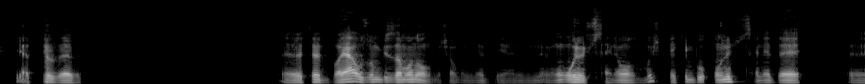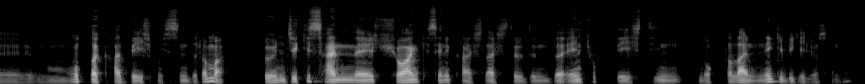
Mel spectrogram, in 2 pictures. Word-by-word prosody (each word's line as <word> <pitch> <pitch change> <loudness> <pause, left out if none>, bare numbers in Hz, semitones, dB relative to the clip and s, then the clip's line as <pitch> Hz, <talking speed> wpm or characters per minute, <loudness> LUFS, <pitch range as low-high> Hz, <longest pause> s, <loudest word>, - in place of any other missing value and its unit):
Ya, - - -6
tabii, 100 -4 -1
evet. 95 -1 -2 2.0
Evet, 100 +1 -4
evet 100 -6 0
bayağı 130 +7 +7
uzun 110 -1 -2
bir 110 - -5
zaman 110 +1 +3
olmuş 90 -8 -3
ama - - -20
yine 85 0 -21
de 85 - -25
yani. 85 +1 -24
Ne - - -19 0.2
o 105 0 0
on 110 - +7
üç 105 - -1
sene 90 +2 -13
olmuş. 100 - -5
Peki 105 +1 -9
bu 110 - -5
13 120 +4 0
senede, 95 -2 -2 0.5
eee, 85 0 -15
mutlaka 95 +5 0
değişmişsindir 90 0 -7
ama - - +3 0.4
önceki 100 +5 0
seninle 105 -6 +5
şu - - +1
anki 105 +1 +6
seni 100 -1 -3
karşılaştırdığında 90 -1 -6
en 100 +2 +1
çok - - -16 0.2
değiştiğin 95 +1 -9
noktalar 100 -3 0
ne 115 - +3
gibi 115 -6 -4
geliyor 85 0 -14
sana? 135 +9 -20
95 Hz, 145 wpm, -29 LUFS, 90-105 Hz, 2.0 s, bayağı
